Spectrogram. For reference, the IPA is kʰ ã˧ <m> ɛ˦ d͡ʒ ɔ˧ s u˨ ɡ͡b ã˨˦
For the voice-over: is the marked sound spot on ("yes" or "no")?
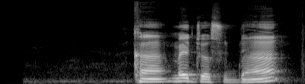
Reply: yes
